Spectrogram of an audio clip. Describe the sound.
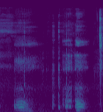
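A woman's loud, screamy sneeze bursts out in a strained, voiced blast. A few shorter vocal bursts and a sharp click follow, and no one speaks over it.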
